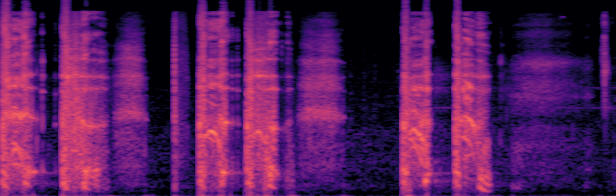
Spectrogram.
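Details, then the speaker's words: Adult with cough: a run of about six sharp, harsh coughs with short breaths drawn in between. "you can see me coughing hello guys why not try this therapy for coffee onion and ginger therapy"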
